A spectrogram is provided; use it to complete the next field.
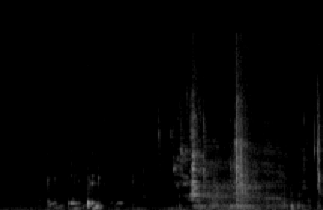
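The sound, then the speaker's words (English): Quiet swallowing sounds as someone drinks water from a plastic bottle in New York City, a few wet gulps followed by breathy, rustling exhales and a faint crinkle of plastic, with no talking. “I'll, I'll, break the fourth wall here as I enjoy this water.”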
